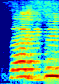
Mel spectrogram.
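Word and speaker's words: tsetse: अच्छा, इसको वेटलेरियन कैसे बोलेंगे, टी पहले को साइलेंट बोल देंगे, सेक्सी फ्लाई पहला साइलेंट कर दिया, सेक्सी फ्लाई। कुछ डॉक्टर जो मेरे खुद के फ्रेंड हैं वो इसको बोलते हैं, दोनों को टीटी को साइलेंट कर देते, कहते हैं सीसी फ्लाई।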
